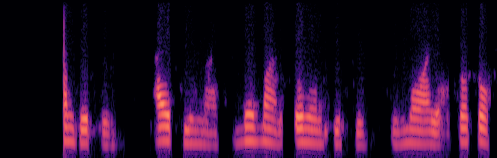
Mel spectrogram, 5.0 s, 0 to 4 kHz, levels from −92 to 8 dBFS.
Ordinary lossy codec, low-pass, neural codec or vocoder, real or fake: Opus, 16 kbps; 3.6 kHz; none; real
